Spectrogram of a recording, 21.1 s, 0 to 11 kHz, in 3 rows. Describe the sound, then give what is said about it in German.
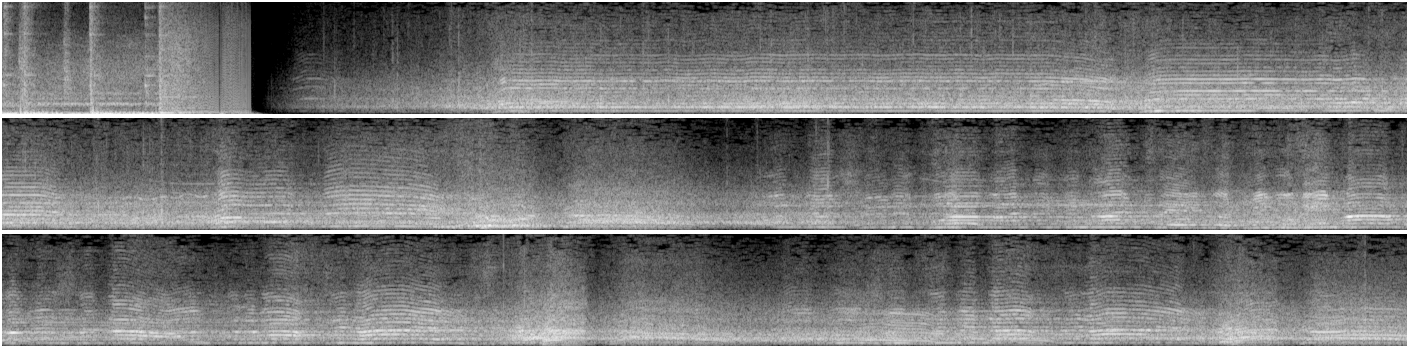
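A huge stadium crowd at a VfB Stuttgart Champions League round-of-16 first-leg match against FC Barcelona, which ended 1–1, roars and chants together in unison, loud and sustained for about twenty seconds, with voices swelling in rhythmic waves after a brief burst of noise at the start. “Was ihr gerade gehört habt, das war ein Live-Sound von einem der legendärsten VfB-Spiele in der Geschichte.”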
